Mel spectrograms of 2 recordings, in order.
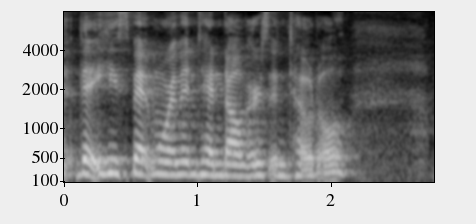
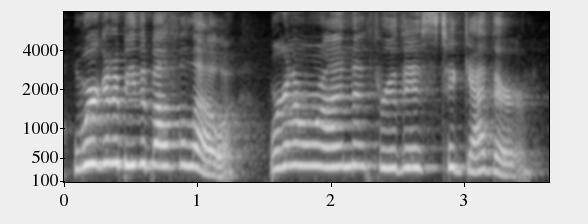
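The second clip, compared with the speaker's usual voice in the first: getting emotional; 6 semitones higher, 4 dB louder than usual. Real, not acted. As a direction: voice lifting higher and louder, fighting tears. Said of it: "Oh, sorry, I'm getting emotional".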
